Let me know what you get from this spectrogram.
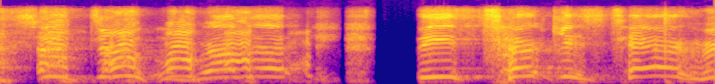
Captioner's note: laugh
